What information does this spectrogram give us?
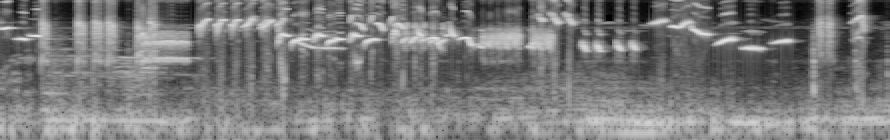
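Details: Brown-chested jungle flycatcher in full song, meant to provoke and tutor others of its kind: a dense, nearly continuous stream of rising and falling whistles, trills and harsh buzzes, over a faint low hum.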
